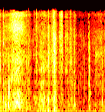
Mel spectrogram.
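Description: Cardboard packaging and paper inserts being lifted and shifted inside a box: a rustle in the first second, then a few light taps and knocks.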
